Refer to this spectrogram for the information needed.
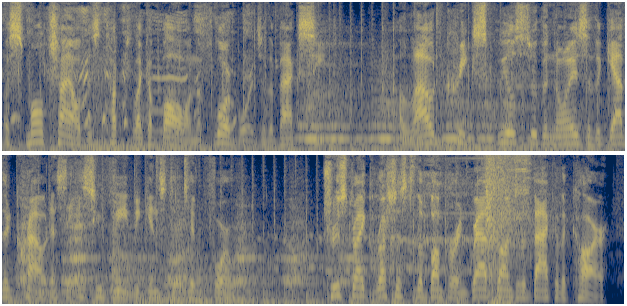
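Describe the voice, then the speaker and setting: A man reads dramatic narration for an audio drama. His mid-pitched voice moves expressively and builds suspense. Music plays clearly under the words. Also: animated, normal speed.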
